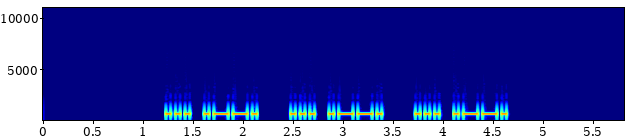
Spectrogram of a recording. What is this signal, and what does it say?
Morse code, heard as a keyed tone, about 25 wpm, 700 Hz. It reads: SP SP SP
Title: Multi-letter Phonemes Repeated 3x 25wpm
